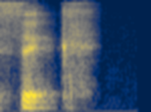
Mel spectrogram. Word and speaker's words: Sikh: Some people call it Sikh, the Sikh religion, but got she it, it. – she pronounces it Sikh.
